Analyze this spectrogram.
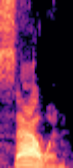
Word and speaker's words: Samhain: Now, when I pronounce the name Samhain, and it's gonna probably confuse some people. It confused me at first when I learned that its true interpretation, its true sounding of the word is Samhain. It's spelled out as Samhain.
